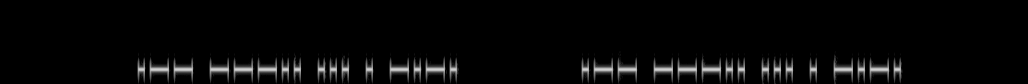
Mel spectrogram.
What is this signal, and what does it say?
Morse code, heard as a keyed tone, about 20 wpm, 700 Hz. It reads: W8SEC W8SEC
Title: USA Call Signs - 5 Characters - Repeated 2x - 20wpm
